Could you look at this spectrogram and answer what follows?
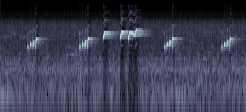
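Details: Vigorously singing kutilang emas bulbul gives short rising whistled phrases, repeated about once a second, with a louder run of sustained upward-sliding whistles in the middle. A faint steady hum sits in the background.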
